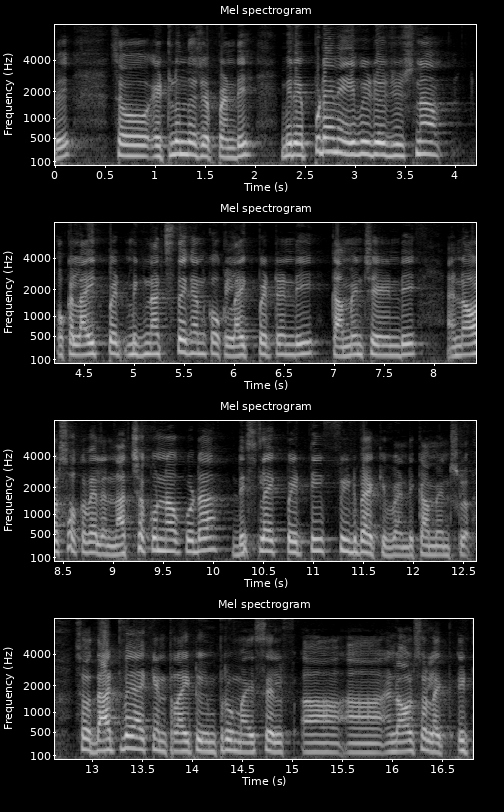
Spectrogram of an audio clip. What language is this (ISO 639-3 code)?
tel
